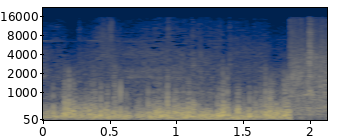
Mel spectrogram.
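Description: Wind buffeting the microphone: a loud, low rumble that cuts off suddenly near the end.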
